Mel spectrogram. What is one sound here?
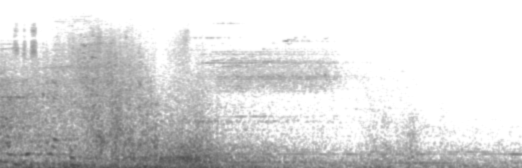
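A loud magical blast bursts and crashes, then fades away.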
